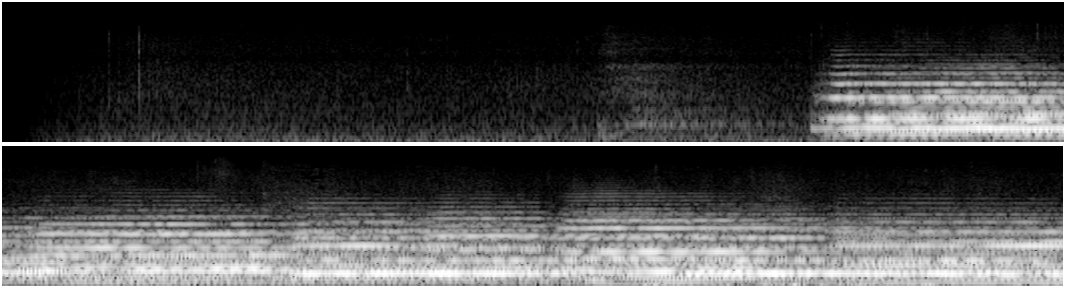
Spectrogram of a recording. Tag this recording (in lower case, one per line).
trumpet
brass instrument
playing french horn
french horn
